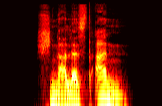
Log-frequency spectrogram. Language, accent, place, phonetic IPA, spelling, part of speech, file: German, Germany, Berlin, [ˌʃnaləst ˈan], schnallest an, verb, De-schnallest an.ogg
- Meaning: second-person singular subjunctive I of anschnallen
